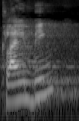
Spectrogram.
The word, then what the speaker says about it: climbing: Here B is also silent.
